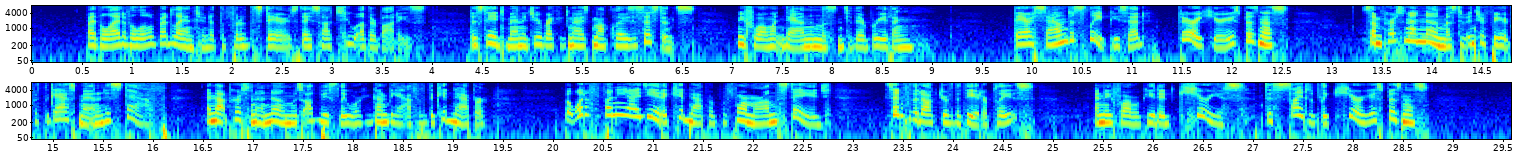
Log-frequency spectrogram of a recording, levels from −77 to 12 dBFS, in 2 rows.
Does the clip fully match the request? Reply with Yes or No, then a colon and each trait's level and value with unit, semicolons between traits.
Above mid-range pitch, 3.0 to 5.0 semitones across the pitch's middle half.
Yes: high, 200 Hz; average, 4.2 semitones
